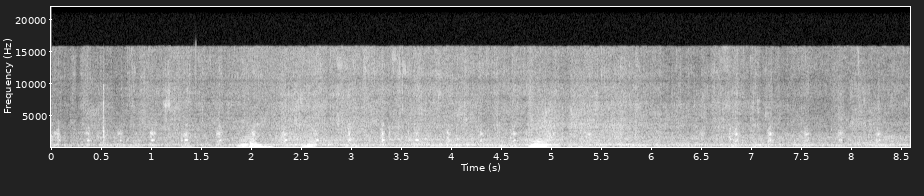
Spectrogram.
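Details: Giant honey bees at a honey-producing colony give a dense, unbroken low buzzing hum, with occasional louder passes and faint ticking sounds throughout.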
